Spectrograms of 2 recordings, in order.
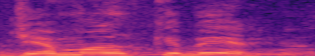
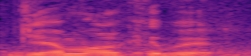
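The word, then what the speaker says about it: الجامع الكبير: mosque in Arabic how do you say J Jamal Kabir yes Jamal Kabir okay all right yeah actually I knew that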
